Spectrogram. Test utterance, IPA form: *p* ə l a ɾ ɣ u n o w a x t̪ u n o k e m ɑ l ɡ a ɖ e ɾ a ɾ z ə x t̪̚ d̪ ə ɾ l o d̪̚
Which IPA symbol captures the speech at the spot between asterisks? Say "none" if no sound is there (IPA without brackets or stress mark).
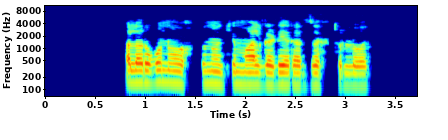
p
